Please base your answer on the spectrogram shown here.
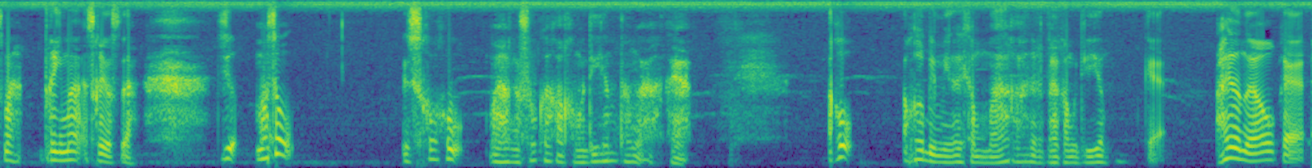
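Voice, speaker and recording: A man voicing a remorseful young husband softly pleading with his wife, in a whispered role-play that sprinkles in English phrases. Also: mid-range voice, no echo, close to an everyday voice, rough recording. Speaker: ASMR voice actor.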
